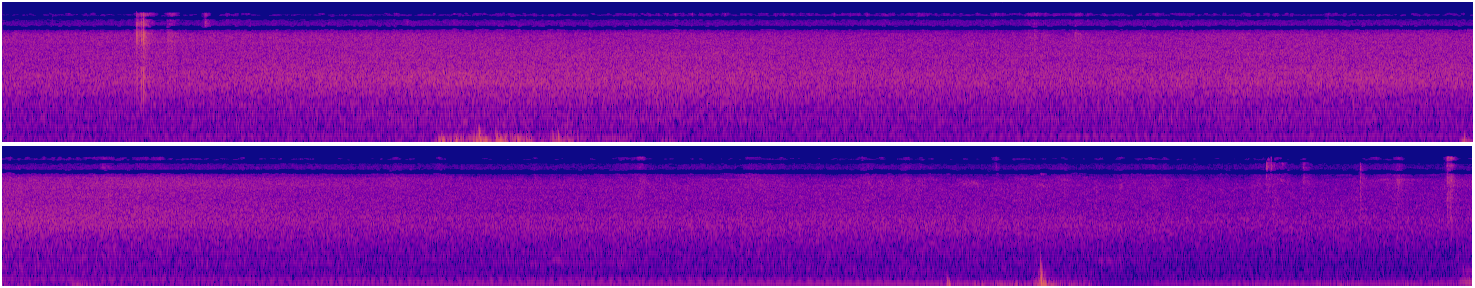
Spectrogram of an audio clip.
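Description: Electric fans running with a steady hum and hiss of moving air. Low thumps on the microphone come a few seconds in, briefly around the middle, and again near the end, and these are the loudest sounds.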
